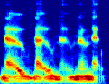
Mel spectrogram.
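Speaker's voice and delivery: low, dismissive string of no's; flippant refusal. Retold or imitated. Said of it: "I was being very flippant to him".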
